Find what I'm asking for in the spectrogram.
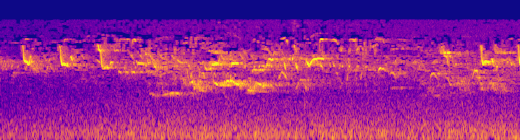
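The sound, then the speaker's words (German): Common chiffchaff sings a steady series of bright, high chirping notes that alternate slightly in pitch in an even rhythm, moderately faint over a soft background hiss. “Jetzt müsste der Zilpzalp schön zu hören sein.”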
